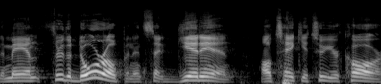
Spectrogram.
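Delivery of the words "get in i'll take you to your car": firm, stern, commanding tone. Retelling what a man in a car told Bill, retelling a stern order. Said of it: "in a stern voice".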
